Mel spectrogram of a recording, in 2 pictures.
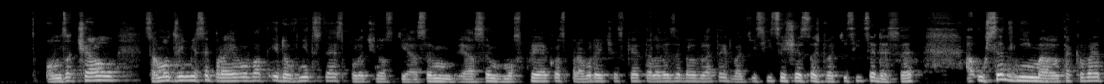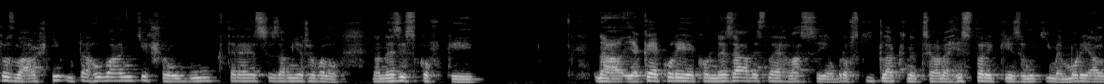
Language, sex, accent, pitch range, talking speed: Czech, male, native, 135-160 Hz, 140 wpm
